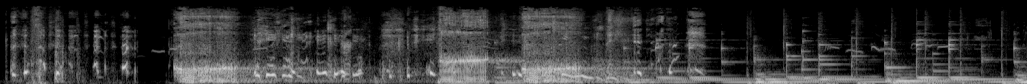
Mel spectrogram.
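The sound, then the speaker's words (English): Rough, loud snorting and grunting bursts come in quick succession, voices imitating pig snorts, then a steadier tonal stretch follows over the last few seconds. “I want to make big snorts too.”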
